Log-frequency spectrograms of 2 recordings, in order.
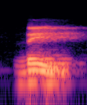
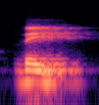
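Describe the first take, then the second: The two takes are said the same way.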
